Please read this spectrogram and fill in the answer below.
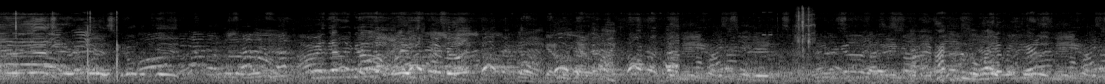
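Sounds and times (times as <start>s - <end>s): overlapping indistinct chatter: 0.0s - 11.0s.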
